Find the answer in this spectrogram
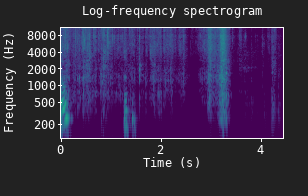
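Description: Thin clear plastic wrapping crinkling as an insulated bottle sleeve is pulled out of it. The crinkling is irregular, with a louder rustle about three seconds in.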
